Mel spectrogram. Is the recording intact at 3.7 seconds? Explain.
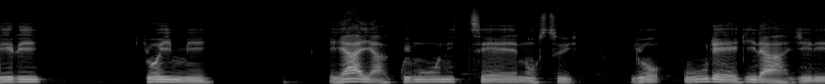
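Yes, the speech is intact at 3.7 seconds, with no audible fault at that moment.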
